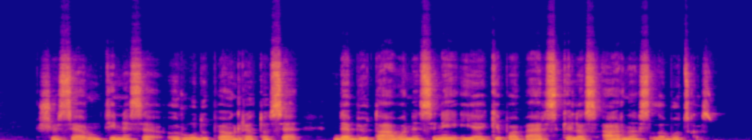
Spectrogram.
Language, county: Lithuanian, Vilnius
